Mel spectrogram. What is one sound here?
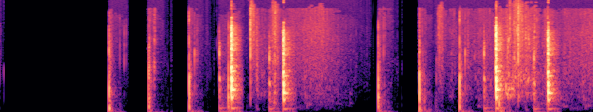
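Game footsteps tap on hard stone.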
